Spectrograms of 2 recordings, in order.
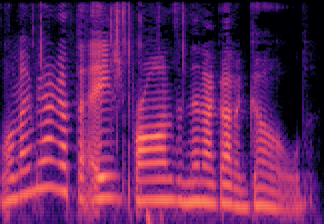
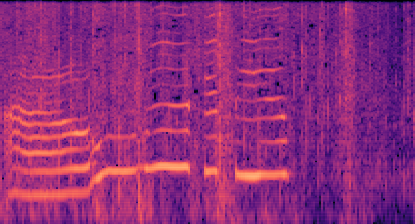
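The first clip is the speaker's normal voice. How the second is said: high drawn-out squeal of delight; 3 dB louder, much slower than usual. Real, not acted. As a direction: coo over the find, very high and slow.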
